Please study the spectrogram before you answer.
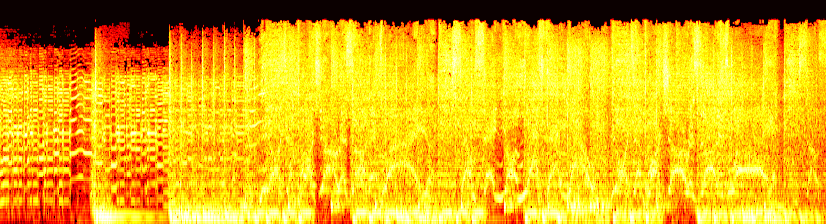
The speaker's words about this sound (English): There are some pretty dynamic guitar parts. Melody and scream patterns are solid. I definitely recommend it.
